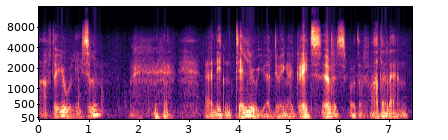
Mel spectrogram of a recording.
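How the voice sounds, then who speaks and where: Oily, suspicious wartime commandant, commanding and menacing with wide inflection, hissy vintage radio drama. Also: male voice, low voice, lively intonation, slow pace, vocal fry, long pauses, a bit bright, full character voice. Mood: oily menace. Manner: commanding, sinister. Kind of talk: 1950s radio drama acting. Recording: noisy vintage radio broadcast.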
